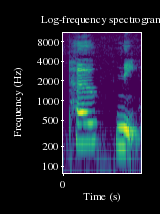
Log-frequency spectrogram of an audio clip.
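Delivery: "Po-ny" split slowly into po and ny; two syllables. Shown as a demonstration. Teacher working out a spelling, "Po-ny" syllable by syllable. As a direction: say "Po-ny" with a break between syllables. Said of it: "I hear two syllables".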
